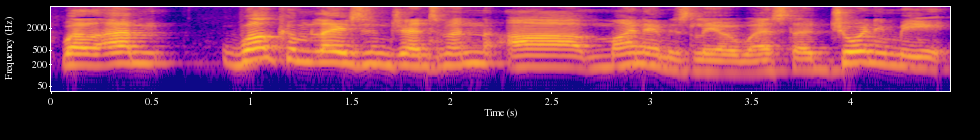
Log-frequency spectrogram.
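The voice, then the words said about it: Put-on posher voice. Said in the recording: “putting on a posher voice than usual”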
